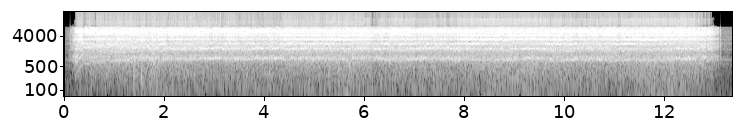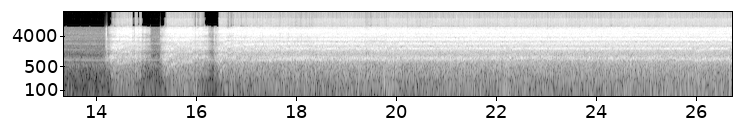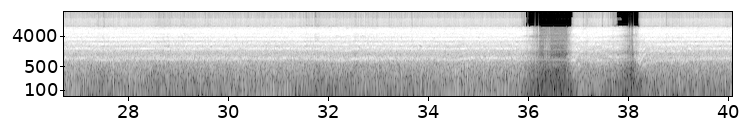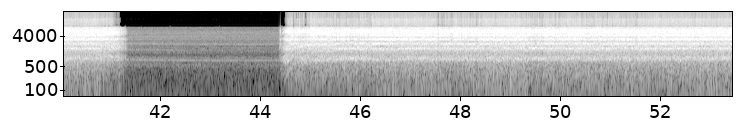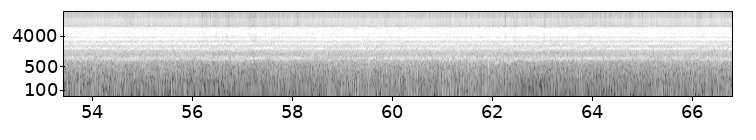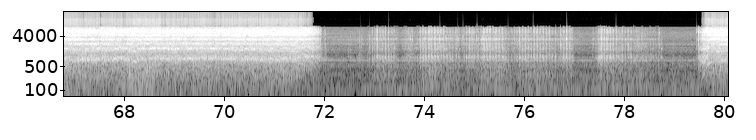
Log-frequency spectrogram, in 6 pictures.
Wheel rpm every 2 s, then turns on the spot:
160, 220, 230, 220, 220, 210, 90, 60, 150, 230, 230, 230, 230, 220, 230, 230, 220, 210, 80, 170, 110, 0, 130, 220, 220, 230, 230, 230, 220, 230, 230, 230, 230, 220, 230, 180, 10, 20, 20, 40.
72-78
